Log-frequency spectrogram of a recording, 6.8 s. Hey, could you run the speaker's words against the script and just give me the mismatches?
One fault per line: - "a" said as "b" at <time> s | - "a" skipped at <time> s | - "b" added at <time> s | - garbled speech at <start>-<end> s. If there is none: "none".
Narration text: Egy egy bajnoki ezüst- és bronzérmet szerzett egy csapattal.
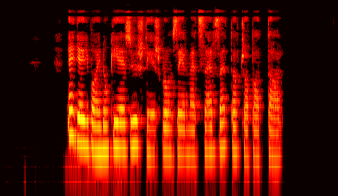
- "egy" said as "a" at 4.6 s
